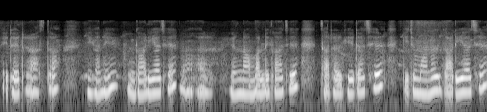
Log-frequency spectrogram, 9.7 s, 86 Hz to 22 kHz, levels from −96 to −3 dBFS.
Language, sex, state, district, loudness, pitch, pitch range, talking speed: Bengali, female, West Bengal, North 24 Parganas, -18 LUFS, 235 Hz, 225-260 Hz, 100 wpm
